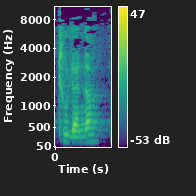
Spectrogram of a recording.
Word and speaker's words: Tulana: Aloysius Pieris habite et travaille près de Colombo, centre Tulana, on prononce comme ça, Tulana, un centre de dialogue entre chrétiens et bouddhistes.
